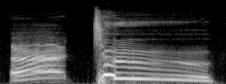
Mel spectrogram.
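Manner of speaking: loud booming sneeze; huge sneeze. Acted. Mister Noisy sneezing, loud booming sneeze. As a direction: sneeze loud enough for the next country.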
